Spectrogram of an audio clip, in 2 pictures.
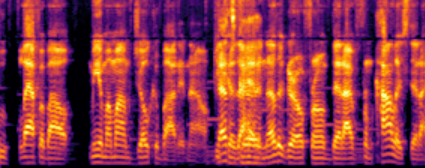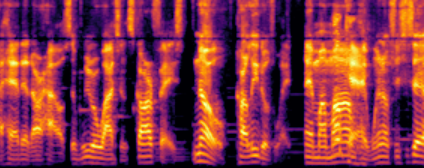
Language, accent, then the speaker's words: English; Detroit, Michigan, United States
